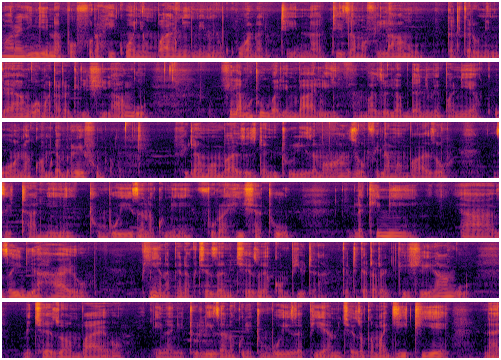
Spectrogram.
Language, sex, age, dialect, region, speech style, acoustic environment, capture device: Swahili, male, 25-34, Kenya - Nairobi Sheng-influenced, Kenya, relaxed, construction, mobile / Linux / Chrome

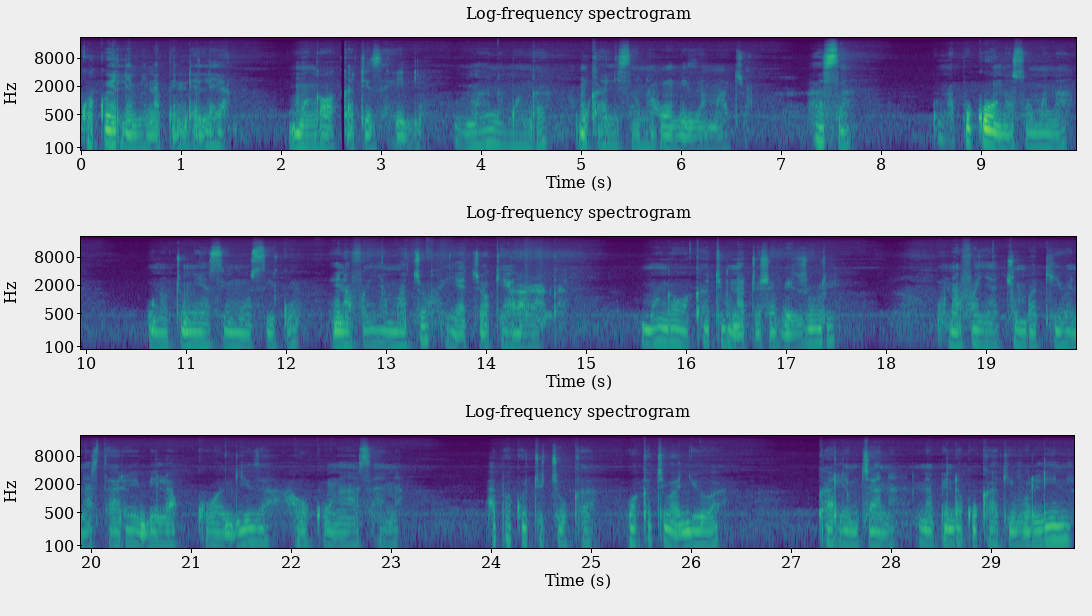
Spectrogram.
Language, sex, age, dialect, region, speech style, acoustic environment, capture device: Swahili, male, 25-34, Kenya - Nairobi Sheng-influenced, Kenya, relaxed, nature; people talking, mobile / Linux / Chrome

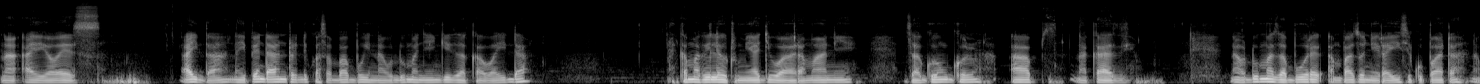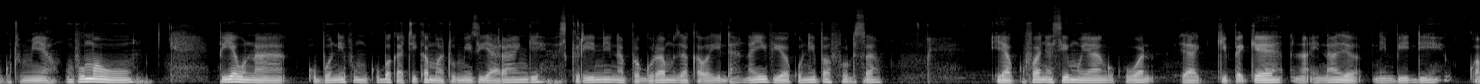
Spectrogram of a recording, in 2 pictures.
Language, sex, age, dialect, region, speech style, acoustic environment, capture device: Swahili, male, 25-34, Kenya - Nairobi Sheng-influenced, Kenya, relaxed, silence, mobile / Linux / Chrome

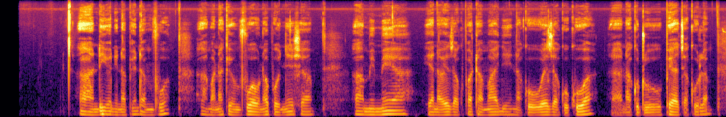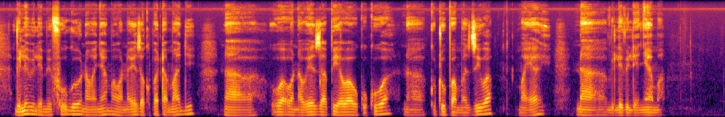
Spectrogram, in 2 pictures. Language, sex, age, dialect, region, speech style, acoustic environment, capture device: Swahili, male, 25-34, Kenya - Nairobi Sheng-influenced, Kenya, relaxed; focused, silence, mobile / Linux / Chrome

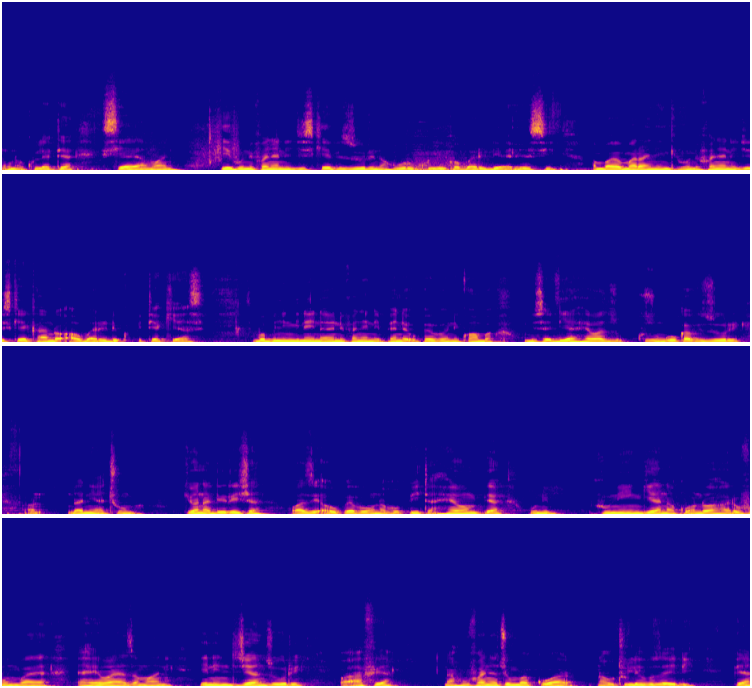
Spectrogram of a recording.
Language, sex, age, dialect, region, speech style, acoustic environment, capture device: Swahili, male, 18-24, Kenya - Nairobi Sheng-influenced, Kenya, happy, silence, mobile / Linux / Chrome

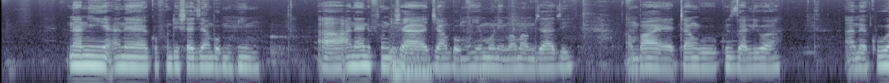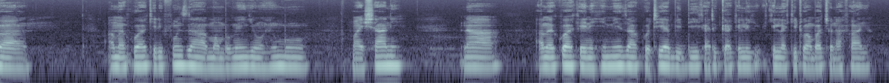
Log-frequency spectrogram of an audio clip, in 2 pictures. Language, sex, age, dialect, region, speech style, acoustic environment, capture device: Swahili, male, 18-24, Kenya - Kiambu, Kenya, nervous, nature, desktop / Windows / Chrome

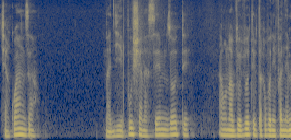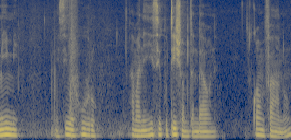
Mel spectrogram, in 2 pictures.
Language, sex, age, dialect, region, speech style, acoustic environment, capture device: Swahili, male, 18-24, Tanzania - Dar es Salaam, Tanzania, happy; focused, nature; silence, mobile / Linux / Chrome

